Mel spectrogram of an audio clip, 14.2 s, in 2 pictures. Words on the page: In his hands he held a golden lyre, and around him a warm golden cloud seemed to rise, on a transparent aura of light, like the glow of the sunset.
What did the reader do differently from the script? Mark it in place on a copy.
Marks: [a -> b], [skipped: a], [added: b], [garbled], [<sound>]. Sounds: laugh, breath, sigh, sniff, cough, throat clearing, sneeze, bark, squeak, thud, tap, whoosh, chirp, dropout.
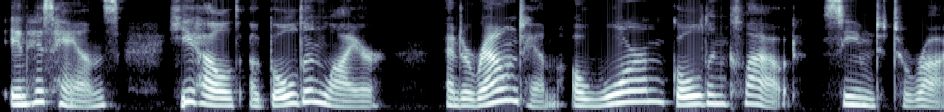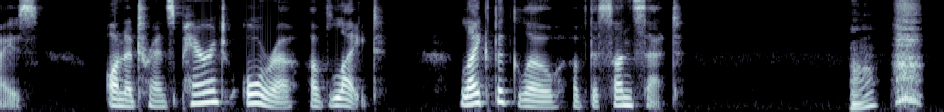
In his hands he held a golden lyre, and around him a warm golden cloud seemed to rise, on a transparent aura of light, like the glow of the sunset. [breath]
